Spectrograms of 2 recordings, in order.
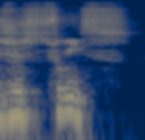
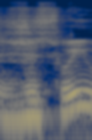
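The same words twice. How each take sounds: First: The final S is pronounced. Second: The final S is silent. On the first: The speaker calls it wrong. "So I didn't say je suis" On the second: The speaker calls it right. "I didn't really pronounce the S at the end"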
